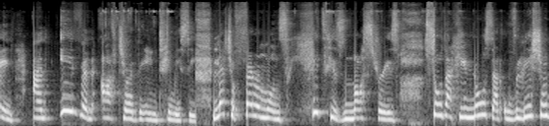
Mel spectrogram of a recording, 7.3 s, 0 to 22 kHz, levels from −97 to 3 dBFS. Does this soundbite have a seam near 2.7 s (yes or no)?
yes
